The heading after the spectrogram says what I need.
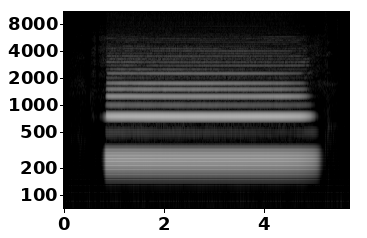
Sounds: Musical instrument, Music, Wind instrument

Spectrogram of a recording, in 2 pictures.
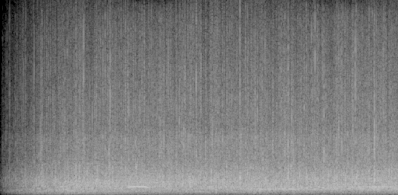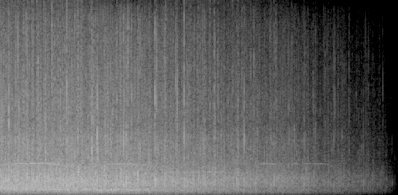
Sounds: Human group actions, Applause

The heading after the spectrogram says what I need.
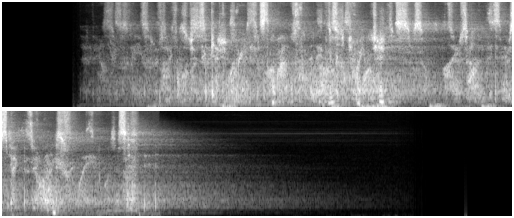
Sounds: Whispering, Human voice

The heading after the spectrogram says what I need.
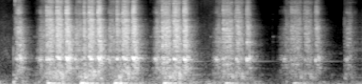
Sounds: Engine

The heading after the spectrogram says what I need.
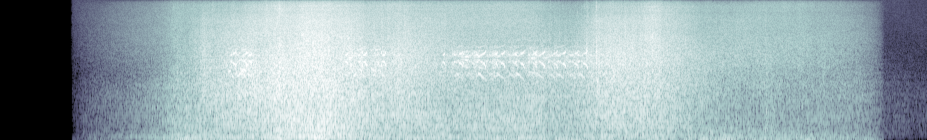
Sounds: Ocean, Animal, surf, Bird, Wild animals, Gull, Water

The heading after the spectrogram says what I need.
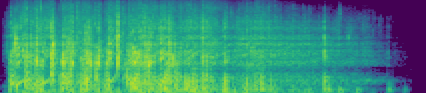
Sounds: Gurgling, Water

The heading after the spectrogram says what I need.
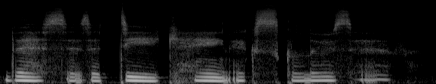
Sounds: Human voice

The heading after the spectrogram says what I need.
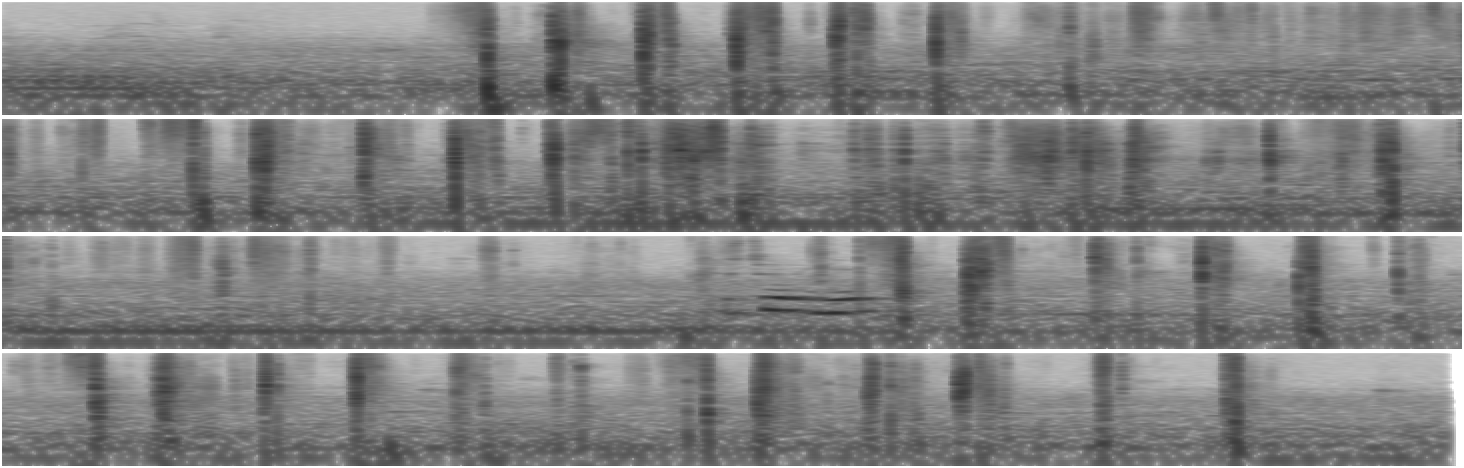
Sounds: home sounds

